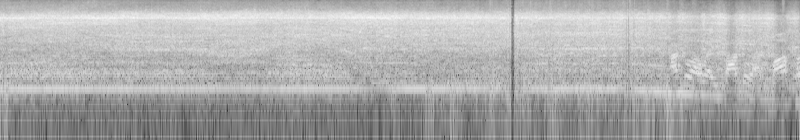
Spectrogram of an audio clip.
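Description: ORPAT blender (mixer grinder) motor running at a steady, high pitch, then switched off and winding down with a falling pitch about six and a half seconds in. A man's voice starts near the end.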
